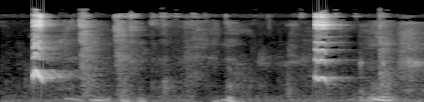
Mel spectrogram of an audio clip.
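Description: A dog's squeaky toy squeaking twice as the Staffordshire bull terrier chews it, once just after the start and again about three seconds in.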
